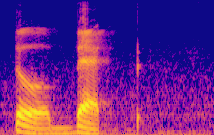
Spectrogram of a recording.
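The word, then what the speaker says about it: backed: पे जाके सुन लीजिए, इसका ट ही का साउंड आता है। बहुत सारे लगभग 90% लोग मिस्टेक करते हैं, इसे भी ड बोल देते हैं, जैसे बैक्ड ड, पर इसका जो रियल प्रोनाउंसिएशन है वो ट में आता है, बैक्ड।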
